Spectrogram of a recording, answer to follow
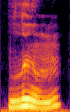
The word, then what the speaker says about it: lam: Chanting lam, pronounced loom, resonates with the root.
